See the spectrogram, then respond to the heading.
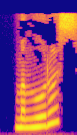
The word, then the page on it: mengurus: Indonesian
